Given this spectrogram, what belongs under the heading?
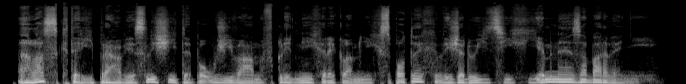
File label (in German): Sprecher Native speaker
